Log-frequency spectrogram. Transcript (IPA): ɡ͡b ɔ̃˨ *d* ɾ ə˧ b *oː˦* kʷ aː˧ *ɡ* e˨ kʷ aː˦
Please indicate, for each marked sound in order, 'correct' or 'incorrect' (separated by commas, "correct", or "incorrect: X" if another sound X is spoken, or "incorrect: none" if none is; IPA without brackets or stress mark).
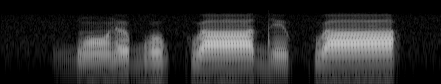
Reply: incorrect: none, incorrect: o˦, incorrect: d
